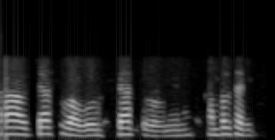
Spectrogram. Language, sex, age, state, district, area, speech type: Telugu, male, 18-30, Telangana, Khammam, urban, conversation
